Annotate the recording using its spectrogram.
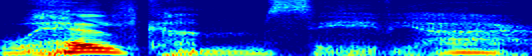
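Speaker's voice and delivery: raspy, rasping, otherworldly eldritch creature voice. Narrating the game, giving the eldritch creature's line in a raspy creature voice. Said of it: "Can I do a raspy voice?".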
